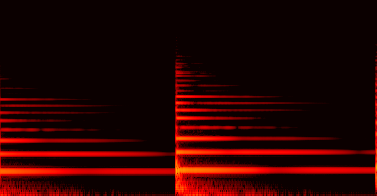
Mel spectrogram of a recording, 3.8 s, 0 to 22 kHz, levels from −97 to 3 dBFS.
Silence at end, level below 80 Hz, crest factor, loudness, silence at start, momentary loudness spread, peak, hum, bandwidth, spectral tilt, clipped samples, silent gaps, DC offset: 0 s; -74 dBFS; 24 dB; -48 LUFS; 0 s; 23 LU; -26 dBFS; none; 7.6 kHz; -2.5 dB/octave; under 0.1%; none; under 0.1%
